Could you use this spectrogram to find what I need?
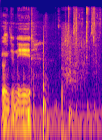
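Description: A shovel digs into dirt with soft crunching thuds.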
